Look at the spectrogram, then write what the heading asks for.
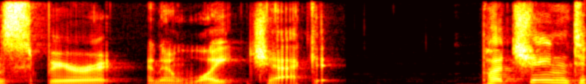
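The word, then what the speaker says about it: poitín: While spelled P-O-I-T-I-N, with an accent on the second I, according to John Ralph, who is Irish, as well as creator of Mad March Hare, it's pronounced Putchin. Not to be confused with poutine, the Canadian French fries with gravy and cheese curds, though lovely, this is Putchin.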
